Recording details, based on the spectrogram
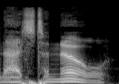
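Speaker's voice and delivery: dry, wry, deadpan. A man answers a killer's boast about looking victims in the eyes, dryly. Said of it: "Ryu said dryly".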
